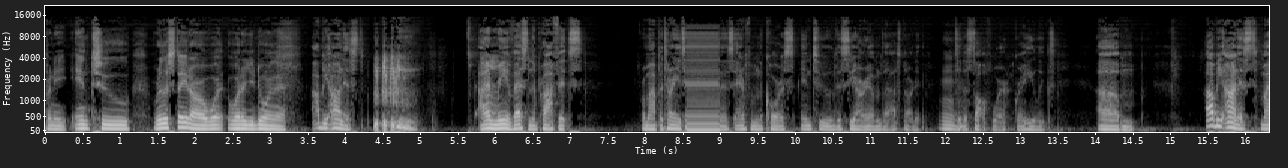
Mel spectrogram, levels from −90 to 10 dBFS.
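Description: From 8.56 to 8.98 s, a system hang loop replaces nearly half a second of speech. The driver stalled while the hardware replayed one 20 ms buffer, producing a steady 50 Hz buzz. The waveform shows identical repeating cycles, and the spectrogram shows evenly spaced 50 Hz harmonic lines.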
